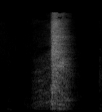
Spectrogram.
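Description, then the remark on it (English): A single sneeze with a short voiced wind-up that bursts into a sharp, breathy explosion, fading quickly into quiet. “Bless you.”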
